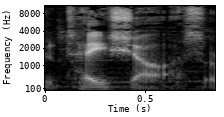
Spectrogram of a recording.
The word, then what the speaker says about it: Tejas: Probably the pronunciation was closer to Tejas or Tachos than to Texas.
